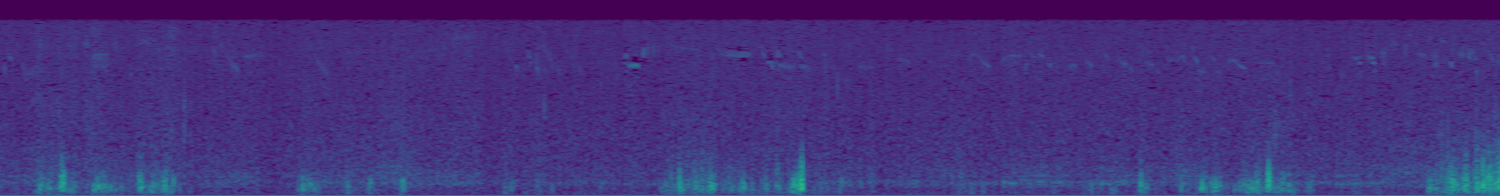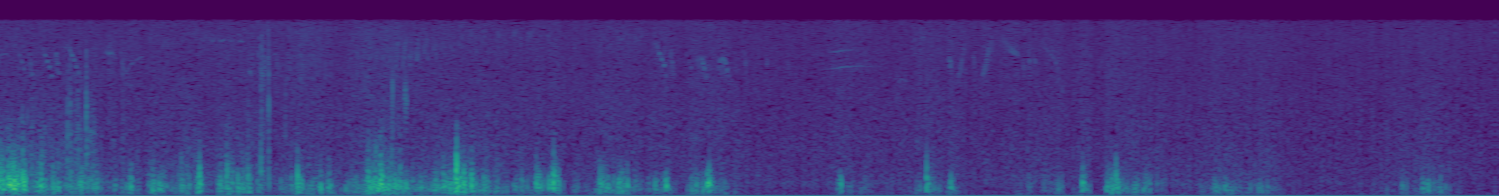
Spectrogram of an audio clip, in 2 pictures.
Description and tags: The sound of a skylark singing in the Peak District, England.
It's a bad recording because it's from a digital camera and it was a little windy at the time, but you can still hear it. Use headphones!
bird, birds, bird-song, birdsong, field-recording, lark, moor, skylark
